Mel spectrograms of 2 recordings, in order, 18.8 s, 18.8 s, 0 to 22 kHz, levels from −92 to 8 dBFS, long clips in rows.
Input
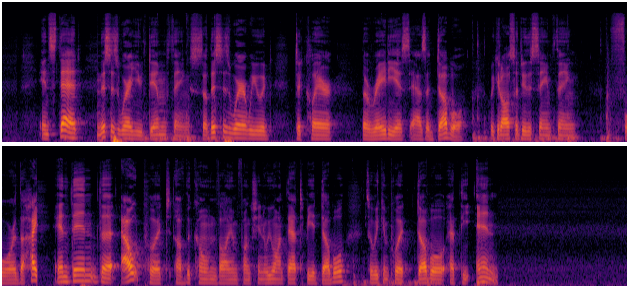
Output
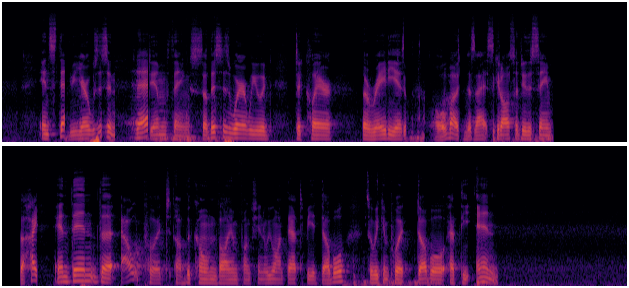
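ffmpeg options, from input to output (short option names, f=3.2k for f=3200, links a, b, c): -filter_complex "[0:a]asettb=1/sr,asplit=3[a][b][c];[a]atrim=end=11.064[d];[b]atrim=start=11.06:end=12.12,asetpts=PTS-STARTPTS,afade=t=in:d=0.004:c=qsin,afade=t=out:st=1.056:d=0.004:c=qsin,acompressor=threshold=-32dB:ratio=16:attack=3.2:release=140:knee=1:detection=peak[e];[c]atrim=start=12.116[f];[d][e]acrossfade=d=0.004:c1=hsin:c2=qsin[g];[g][f]acrossfade=d=0.004:c1=qsin:c2=hsin,asplit=9[h][i][j][k][l][m][n][o][p];[h]atrim=end=0.932[q];[i]atrim=start=0.928:end=2.182,asetpts=PTS-STARTPTS,areverse[r];[j]atrim=start=2.178:end=6.022[s];[k]atrim=start=6.018:end=7.362,asetpts=PTS-STARTPTS,areverse[t];[l]atrim=start=7.358:end=8.26,asetpts=PTS-STARTPTS,afade=t=out:st=0.898:d=0.004:c=hsin[u];[m]atrim=start=8.26:end=9.65,asetpts=PTS-STARTPTS,volume=0[v];[n]atrim=start=9.65:end=12.982,asetpts=PTS-STARTPTS,afade=t=in:d=0.004:c=hsin[w];[o]atrim=start=12.978:end=14.252,asetpts=PTS-STARTPTS,volume=-5dB[x];[p]atrim=start=14.248[y];[q][r]acrossfade=d=0.004:c1=hsin:c2=hsin[z];[z][s]acrossfade=d=0.004:c1=hsin:c2=hsin[aa];[aa][t]acrossfade=d=0.004:c1=hsin:c2=hsin[ab];[u][v][w]concat=n=3:v=0:a=1[ac];[ab][ac]acrossfade=d=0.004:c1=hsin:c2=hsin[ad];[ad][x]acrossfade=d=0.004:c1=hsin:c2=hsin[ae];[ae][y]acrossfade=d=0.004:c1=hsin:c2=hsin,highshelf=f=4k:g=-11,alimiter=limit=-20.5dB:level=0:latency=1:release=373,volume=-5dB"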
